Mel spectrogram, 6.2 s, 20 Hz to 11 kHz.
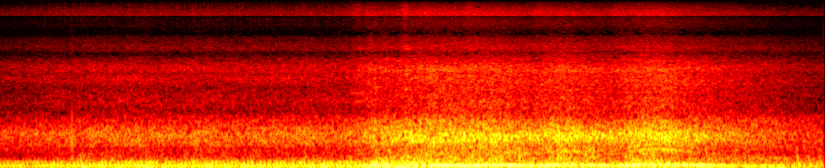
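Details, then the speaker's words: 1996 Chevy S10 drift truck, first start after engine rebuild with milled head and light intake port and polish; steady idle swells into a firm rev and settles, even with no knocks or misses; healthy. "All right, there we go, YouTube. The drift truck is running. I'm gonna have to put it through some break-in cycles, of course."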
